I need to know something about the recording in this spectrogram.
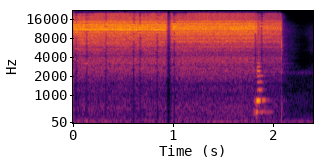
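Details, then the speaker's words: Steady hiss of air let out through the valve stem of the driver's side front tyre of a Pontiac (GM TPMS) in relearn mode, then one short horn chirp as the sensor is learned; the TPMS light went off. "Okay, so at this point you just want to go in there and let some air out of the tire until you hear the horn honk."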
